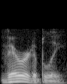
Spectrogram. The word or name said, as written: veritably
